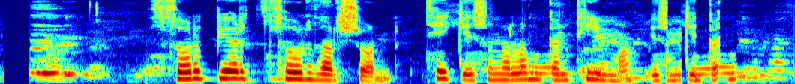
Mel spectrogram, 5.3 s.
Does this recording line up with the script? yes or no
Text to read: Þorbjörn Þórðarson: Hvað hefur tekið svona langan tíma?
no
